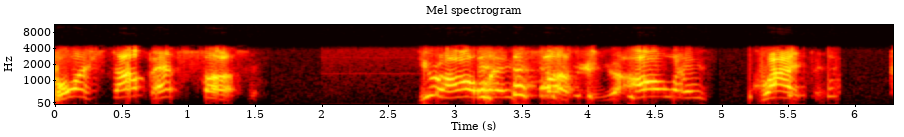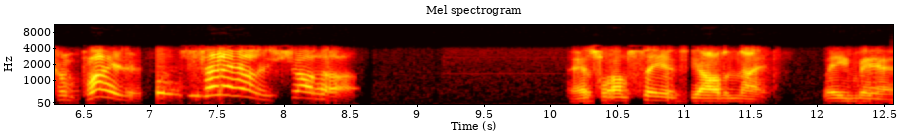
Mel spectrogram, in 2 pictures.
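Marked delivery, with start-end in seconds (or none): 0.0-8.6 scolding voice, pitched very high. Preacher on the radio tells listeners how Mama said it, imitating Mama scolding. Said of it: "I'm going to say it like Mama was saying".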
